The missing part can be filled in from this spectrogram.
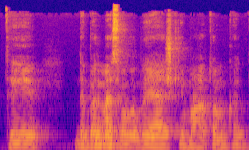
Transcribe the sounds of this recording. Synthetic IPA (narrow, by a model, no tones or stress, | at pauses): t̪ɐɪ | d̪ɐbɐɾmʲɛsjɛʊlˠɐbɐɪɐɪʃʲkʲɛɪmɑːt̪oːmkɐt̪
